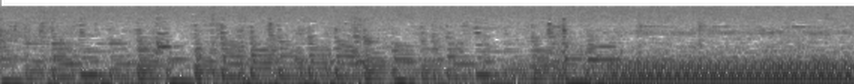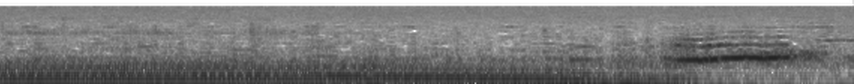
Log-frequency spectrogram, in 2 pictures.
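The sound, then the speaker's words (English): A car engine hums with a steady low drone, then its pitch sinks as the car slows to a halt at a rest area, ending with a brief higher whine. “Hey, why are we stopping? Can't drive with my eyes closed, and they're closing.”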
